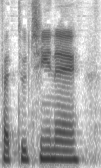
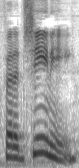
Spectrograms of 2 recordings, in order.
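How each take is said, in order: First: It is said with an Italian pronunciation. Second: It is said with an American pronunciation.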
